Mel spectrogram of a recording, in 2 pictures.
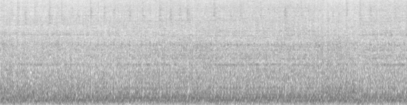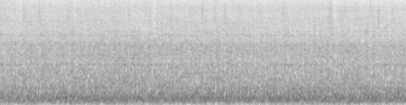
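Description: Paramotor engine and propeller running steadily in flight: a loud, constant drone that holds the same pitch throughout.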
